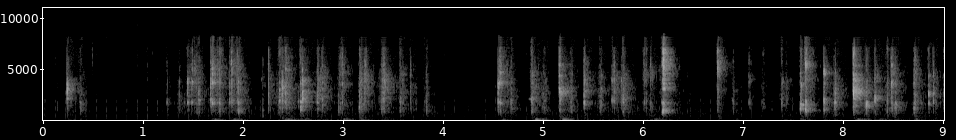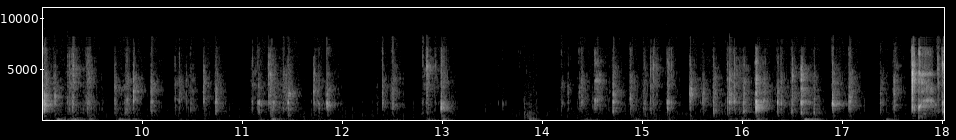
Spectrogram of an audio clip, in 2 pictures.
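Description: Faint typing on a computer keyboard: irregular runs of keystroke clicks with short pauses between them.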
